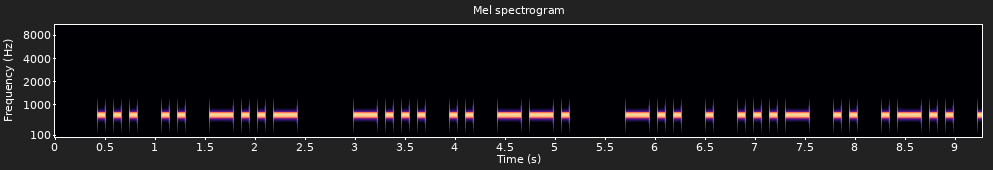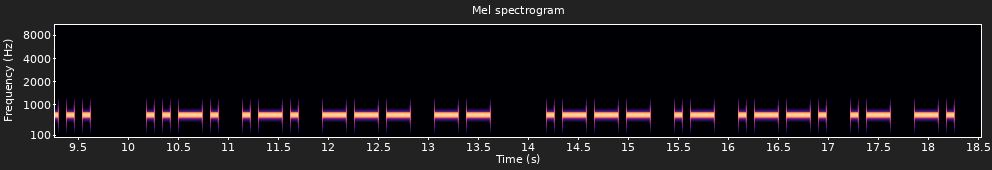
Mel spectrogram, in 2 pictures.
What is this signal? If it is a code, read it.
Morse code, heard as a keyed tone, about 15 wpm, 700 Hz. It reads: SIX BIG DEVILS FROM JAPAN
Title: Pangram Challenge v2 - 15wpm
